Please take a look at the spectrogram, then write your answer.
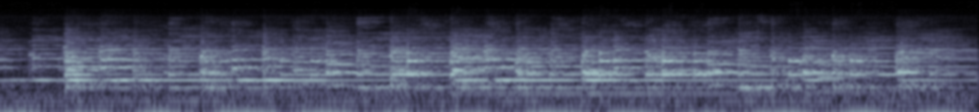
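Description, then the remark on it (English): A slow, steady chugging rhythm played on a harmonic instrument imitates a slow-moving freight train, with evenly spaced pulses repeating loudly, and no talking. “Now, freight train don't go real fast. It goes about like that.”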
